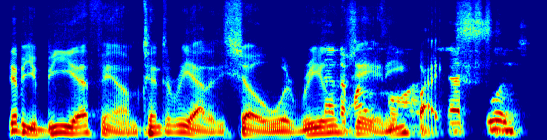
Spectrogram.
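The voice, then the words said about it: Put-on radio DJ voice. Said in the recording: “my radio voice”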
